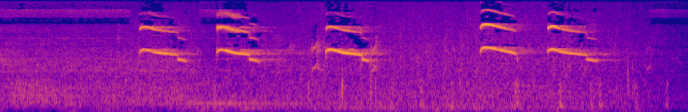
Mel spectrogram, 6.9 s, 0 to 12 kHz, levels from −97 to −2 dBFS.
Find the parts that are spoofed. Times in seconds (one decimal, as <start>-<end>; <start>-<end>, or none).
0.0-1.3; 2.0-2.4; 6.5-6.9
